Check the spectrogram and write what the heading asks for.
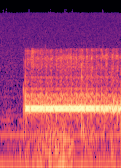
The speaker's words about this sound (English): It's ringing.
